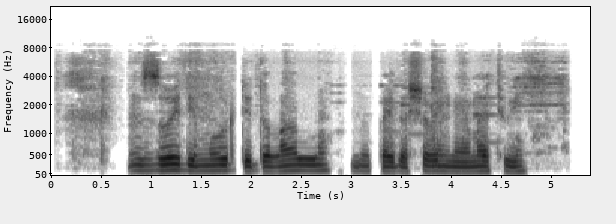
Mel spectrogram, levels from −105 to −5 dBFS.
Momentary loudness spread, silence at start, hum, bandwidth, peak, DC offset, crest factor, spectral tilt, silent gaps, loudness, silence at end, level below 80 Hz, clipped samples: 17 LU; 0.15 s; none; 7.8 kHz; -8 dBFS; under 0.1%; 16 dB; -5.5 dB/octave; 3.22-3.27 s; -23 LUFS; 0.25 s; -72 dBFS; under 0.1%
